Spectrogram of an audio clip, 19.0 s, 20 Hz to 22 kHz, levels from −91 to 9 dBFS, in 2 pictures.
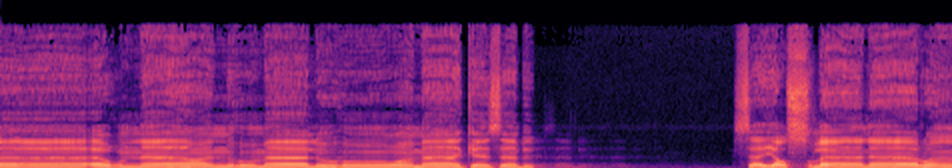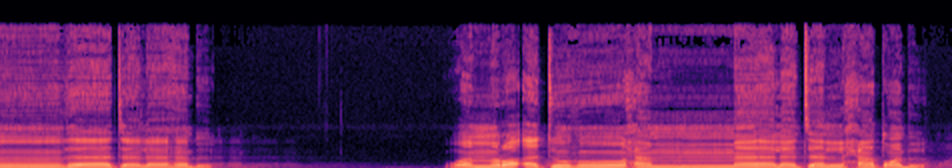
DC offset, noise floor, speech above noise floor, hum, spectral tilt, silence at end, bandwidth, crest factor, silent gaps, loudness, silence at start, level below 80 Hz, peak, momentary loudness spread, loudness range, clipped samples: under 0.1%; -60 dBFS; 45 dB; none; -4.5 dB/octave; 0.25 s; 19.5 kHz; 16 dB; none; -16 LUFS; 0 s; -52 dBFS; 0 dBFS; 5 LU; 6 LU; under 0.1%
